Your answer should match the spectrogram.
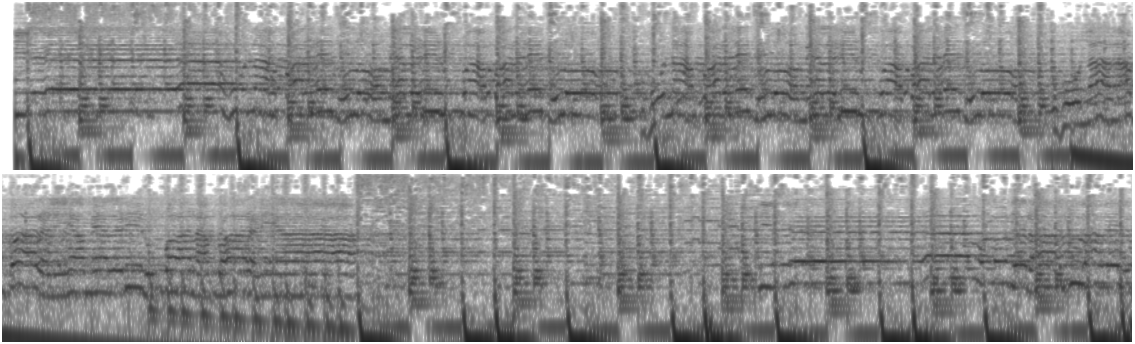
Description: meldi maa ringtone gujarati ringtone; મલડ મ ગજરત રગટન

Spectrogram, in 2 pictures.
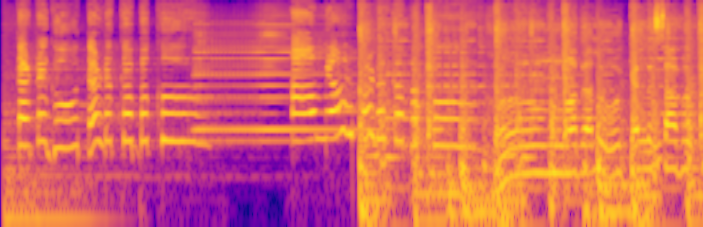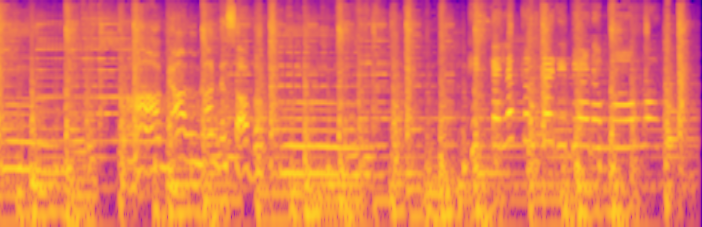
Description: Kannada

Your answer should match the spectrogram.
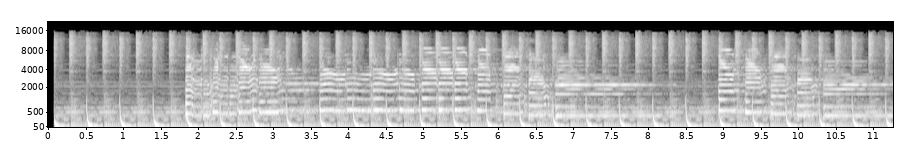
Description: song sitar bgm

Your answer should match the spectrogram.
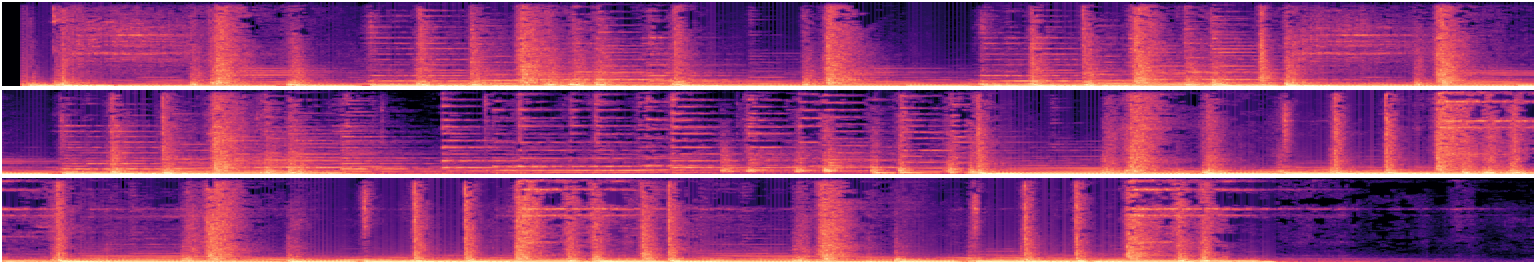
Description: background music; abajipeta marriage band

